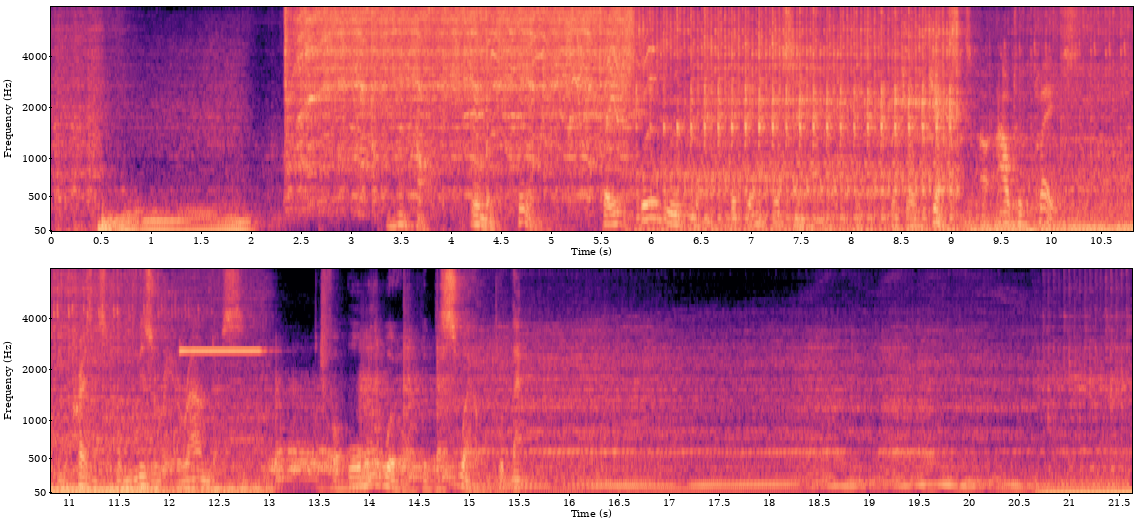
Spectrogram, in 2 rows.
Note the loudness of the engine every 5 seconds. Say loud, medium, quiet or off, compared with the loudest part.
loud, loud, medium, medium, medium.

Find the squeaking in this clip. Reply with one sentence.
You can hear the squeaking from 4.0 to 6.0 s.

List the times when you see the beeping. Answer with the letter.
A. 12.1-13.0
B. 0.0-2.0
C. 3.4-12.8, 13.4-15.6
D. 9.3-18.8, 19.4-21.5
A.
